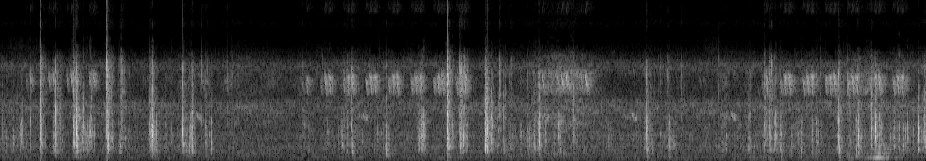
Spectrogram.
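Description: Computer keyboard keys clicking in irregular bursts as text is typed. Behind them a high, rapid chirping comes in runs of about a second, several times.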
